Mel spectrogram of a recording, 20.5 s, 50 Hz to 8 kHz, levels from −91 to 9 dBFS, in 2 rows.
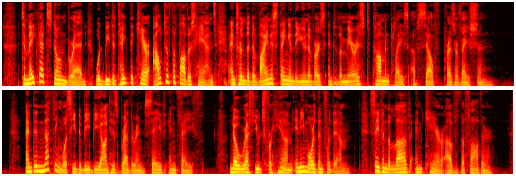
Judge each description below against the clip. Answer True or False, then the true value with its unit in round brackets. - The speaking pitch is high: False (115 Hz)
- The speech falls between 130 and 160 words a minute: False (180 wpm)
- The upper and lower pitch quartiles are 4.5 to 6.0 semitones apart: True (5.0 semitones)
